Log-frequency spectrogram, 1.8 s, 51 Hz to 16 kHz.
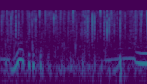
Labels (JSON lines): {"label": "biophony, cascading saw", "recorder": "SoundTrap 600 or HydroMoth"}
